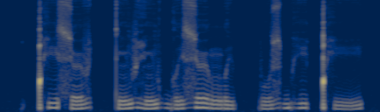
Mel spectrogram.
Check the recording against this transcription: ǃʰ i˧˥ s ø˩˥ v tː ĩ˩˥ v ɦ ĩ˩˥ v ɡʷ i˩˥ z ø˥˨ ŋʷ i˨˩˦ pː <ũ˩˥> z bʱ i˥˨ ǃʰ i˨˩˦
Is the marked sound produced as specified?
no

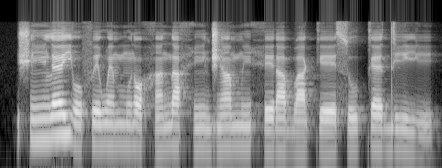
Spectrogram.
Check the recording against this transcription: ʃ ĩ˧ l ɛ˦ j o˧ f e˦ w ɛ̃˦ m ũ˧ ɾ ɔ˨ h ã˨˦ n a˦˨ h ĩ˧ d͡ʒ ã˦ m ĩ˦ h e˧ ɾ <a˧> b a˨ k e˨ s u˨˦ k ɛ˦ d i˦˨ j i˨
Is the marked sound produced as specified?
yes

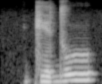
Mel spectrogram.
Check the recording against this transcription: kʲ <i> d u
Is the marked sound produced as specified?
no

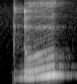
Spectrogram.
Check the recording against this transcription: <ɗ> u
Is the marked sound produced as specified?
yes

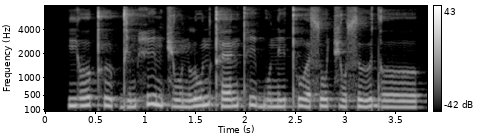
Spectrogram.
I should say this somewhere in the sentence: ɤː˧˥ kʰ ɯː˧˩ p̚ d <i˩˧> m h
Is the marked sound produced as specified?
yes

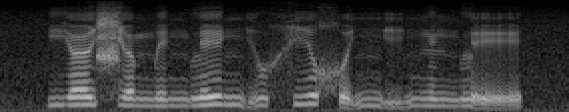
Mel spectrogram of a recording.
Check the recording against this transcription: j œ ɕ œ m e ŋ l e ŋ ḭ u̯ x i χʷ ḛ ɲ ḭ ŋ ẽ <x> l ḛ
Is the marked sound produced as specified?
no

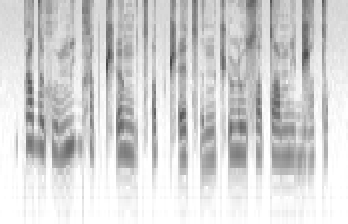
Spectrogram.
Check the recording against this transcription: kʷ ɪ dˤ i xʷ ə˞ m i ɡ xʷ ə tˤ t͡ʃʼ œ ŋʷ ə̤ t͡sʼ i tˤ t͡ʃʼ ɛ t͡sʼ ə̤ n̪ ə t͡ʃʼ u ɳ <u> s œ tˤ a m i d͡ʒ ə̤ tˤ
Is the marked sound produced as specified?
yes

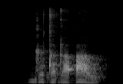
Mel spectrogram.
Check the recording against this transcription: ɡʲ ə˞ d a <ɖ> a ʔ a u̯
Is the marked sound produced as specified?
yes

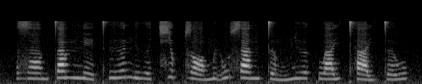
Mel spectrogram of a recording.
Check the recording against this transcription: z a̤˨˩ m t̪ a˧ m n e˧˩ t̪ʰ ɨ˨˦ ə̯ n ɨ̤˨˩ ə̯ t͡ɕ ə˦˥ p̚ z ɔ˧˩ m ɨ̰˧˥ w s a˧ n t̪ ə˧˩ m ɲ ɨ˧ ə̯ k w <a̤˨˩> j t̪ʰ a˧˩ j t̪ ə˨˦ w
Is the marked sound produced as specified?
no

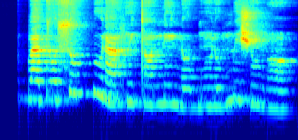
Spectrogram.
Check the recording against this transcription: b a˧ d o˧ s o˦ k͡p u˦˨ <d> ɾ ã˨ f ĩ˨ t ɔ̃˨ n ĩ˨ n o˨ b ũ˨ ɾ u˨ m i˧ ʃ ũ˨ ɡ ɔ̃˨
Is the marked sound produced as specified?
no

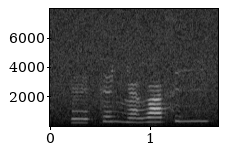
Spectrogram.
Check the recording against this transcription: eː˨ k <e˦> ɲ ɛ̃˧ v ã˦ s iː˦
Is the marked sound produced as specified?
yes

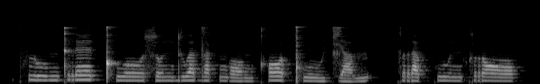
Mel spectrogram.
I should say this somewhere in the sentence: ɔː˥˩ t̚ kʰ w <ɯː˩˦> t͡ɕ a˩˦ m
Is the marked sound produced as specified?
no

